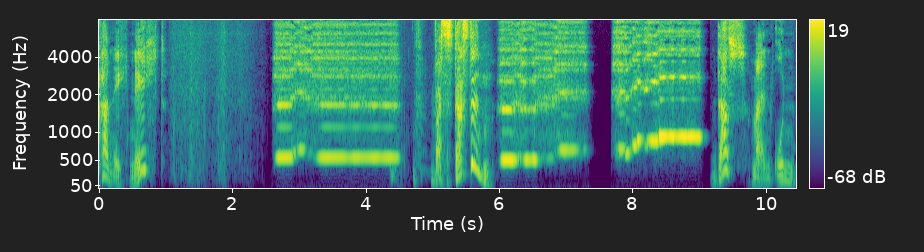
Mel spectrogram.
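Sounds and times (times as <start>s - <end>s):
speech: 0.0s - 1.2s, 2.6s - 2.9s, 4.7s - 6.5s, 9.2s - 10.4s
pan flute being played: 2.6s - 4.7s, 6.0s - 9.2s.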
